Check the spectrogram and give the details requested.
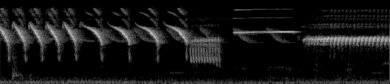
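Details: Pet canary singing in a training recording: eight quick falling whistled syllables in a row, then a brief rasping buzz, a clear sustained whistle and a fast, even rattling trill.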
